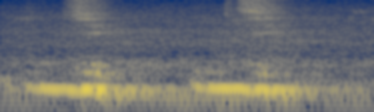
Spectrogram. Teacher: affricate, complete closure and slow release. Think of the railway engine.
